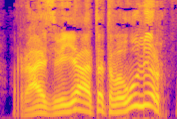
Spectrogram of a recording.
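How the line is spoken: Shout. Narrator (Russian): выкрикнул Керабан

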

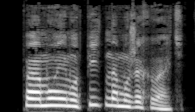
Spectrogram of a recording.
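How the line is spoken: Sighing. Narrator (Russian): вздохнула я

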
